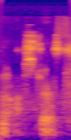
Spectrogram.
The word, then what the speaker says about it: Nostr: Nostr, is that, how would we pronounce that? I just pronounce it Nostr.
